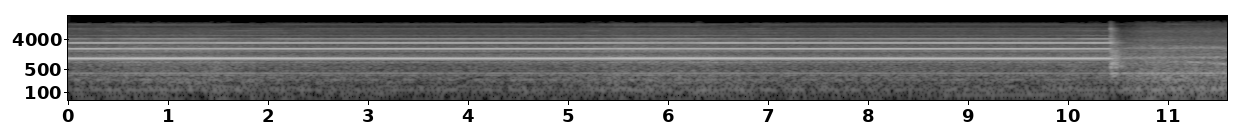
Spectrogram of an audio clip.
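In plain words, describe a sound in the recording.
A lathe spindle spins with a steady high-pitched whine.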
